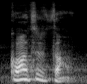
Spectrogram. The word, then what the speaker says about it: contretemps: This is a French word, I think it has come into the English language also, pronounced as in French, contretemps. It means awkward, embarrassing moment.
